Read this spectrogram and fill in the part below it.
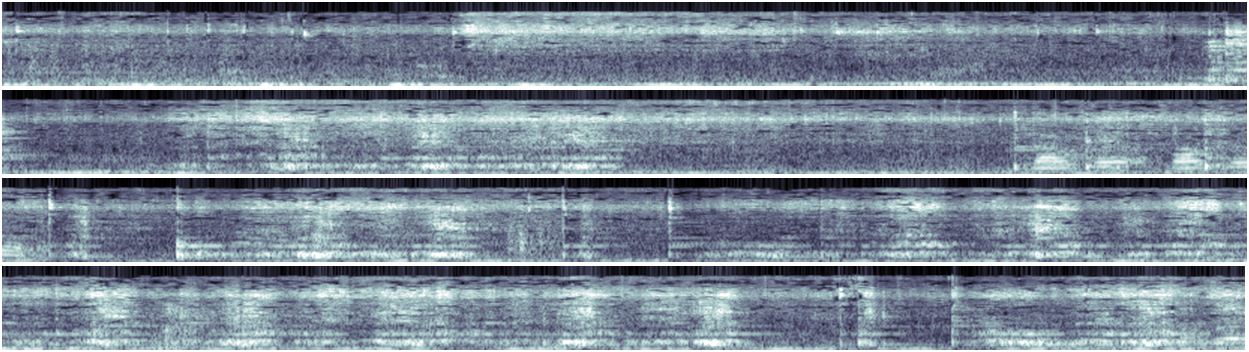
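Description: A metal spoon scrapes and clanks against a wok.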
